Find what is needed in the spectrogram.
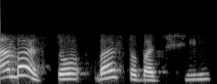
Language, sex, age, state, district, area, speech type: Gujarati, female, 45-60, Gujarat, Surat, urban, conversation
